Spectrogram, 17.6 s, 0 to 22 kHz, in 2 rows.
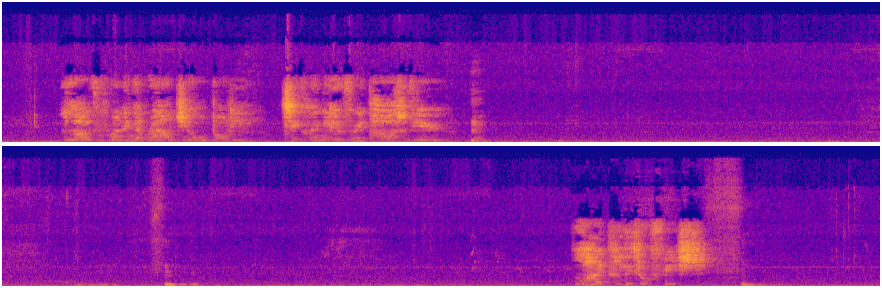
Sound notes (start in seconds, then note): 8.2 laughs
